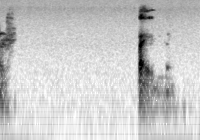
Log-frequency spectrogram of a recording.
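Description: Near silence, broken about one and a half seconds in by one brief, faint vocal sound from a person.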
